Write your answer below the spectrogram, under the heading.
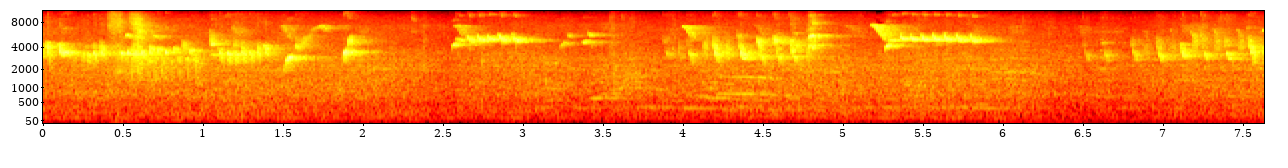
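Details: Canary singing in the morning: rapid high twittering trills and bright whistled phrases, with steady notes and quick rolls repeating throughout, over a faint low background hiss.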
